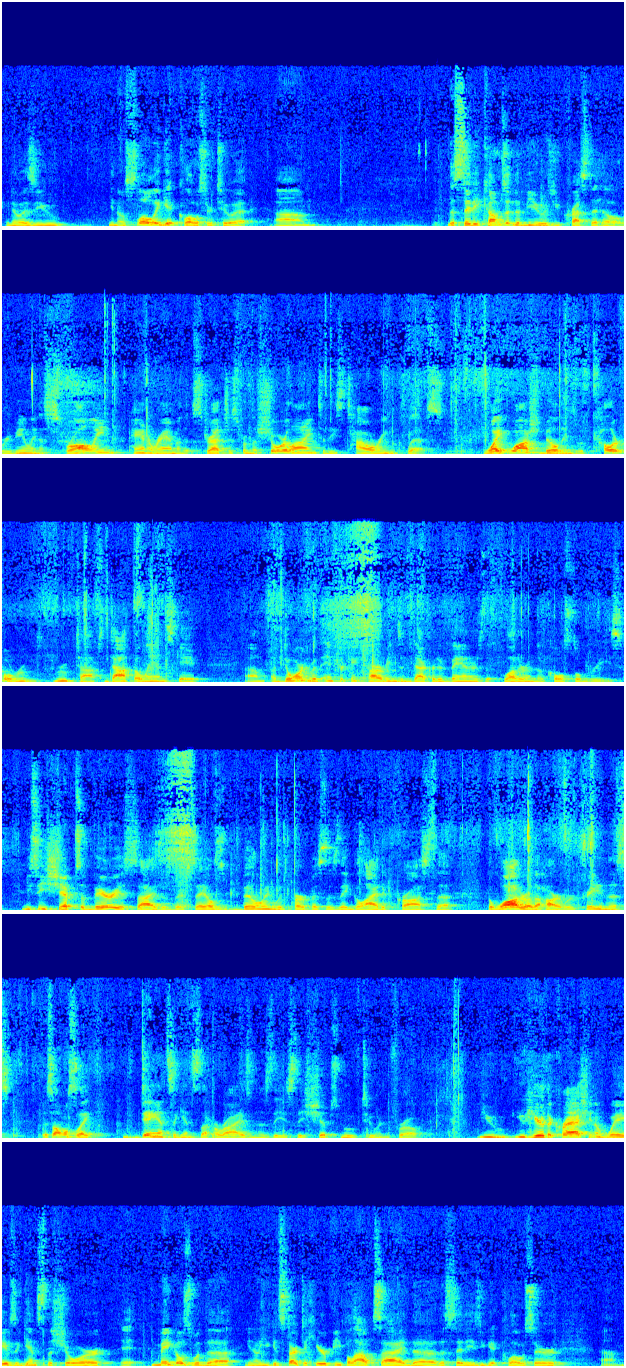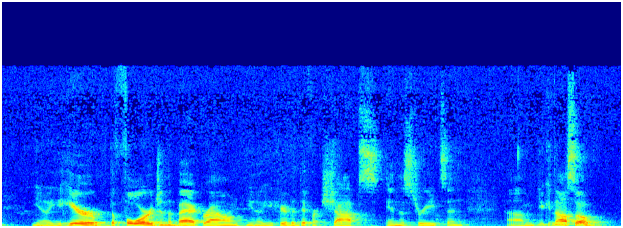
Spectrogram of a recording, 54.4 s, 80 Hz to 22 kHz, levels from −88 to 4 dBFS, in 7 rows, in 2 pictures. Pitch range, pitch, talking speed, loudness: 90-115 Hz, 100 Hz, 165 wpm, -24 LUFS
